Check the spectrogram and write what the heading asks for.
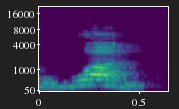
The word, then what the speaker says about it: won: wide popularity and reputation w o n should be pronounced as one like o n e one please do not make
